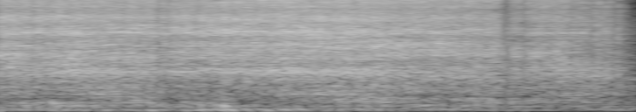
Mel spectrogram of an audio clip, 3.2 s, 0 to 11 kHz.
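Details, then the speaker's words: Trix HO 2-10-0 steam locomotive, long stored in its box, short-distance test on layout: small motor whirs with uneven rattly chatter and faint ticking; owner blames poor track work, electrical versus mechanical cause unconfirmed. "i mean it's not bad really it's just it's just the track work"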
